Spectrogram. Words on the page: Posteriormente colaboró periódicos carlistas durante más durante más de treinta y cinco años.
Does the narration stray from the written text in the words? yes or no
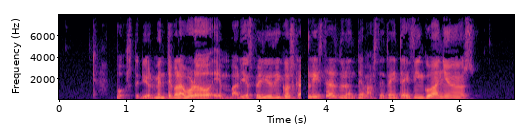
yes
